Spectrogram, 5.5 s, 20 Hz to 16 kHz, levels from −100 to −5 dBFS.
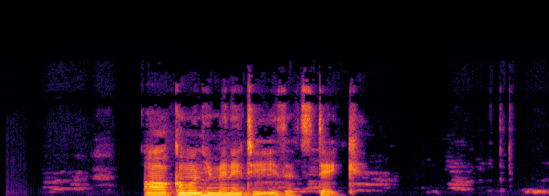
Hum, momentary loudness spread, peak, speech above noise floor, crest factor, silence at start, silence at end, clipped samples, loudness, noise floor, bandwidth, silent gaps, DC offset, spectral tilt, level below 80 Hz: none; 13 LU; -4 dBFS; 46 dB; 20 dB; 1.45 s; 0.05 s; under 0.1%; -20 LUFS; -65 dBFS; 9.6 kHz; none; under 0.1%; -5.5 dB/octave; -68 dBFS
